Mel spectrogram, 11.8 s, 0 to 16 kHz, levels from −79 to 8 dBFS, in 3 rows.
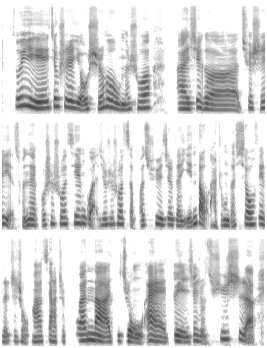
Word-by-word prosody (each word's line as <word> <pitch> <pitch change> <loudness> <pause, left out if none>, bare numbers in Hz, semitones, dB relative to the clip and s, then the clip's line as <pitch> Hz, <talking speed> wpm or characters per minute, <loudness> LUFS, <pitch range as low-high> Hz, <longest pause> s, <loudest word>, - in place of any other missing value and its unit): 所 260 +1 -2
以 215 -8 +6
就 260 +4 0
是 235 -4 +2
有 180 -3 +2
时 190 +2 +1
候 235 -2 +2
我 - - 0
们 165 +1 -1
说， 210 +3 -1 0.4
哎， 185 0 +1
这 185 +5 -2
个 155 -4 -1
确 200 - -5
实 205 +3 -1
也 190 - -2
存 - - -6
在， 180 -1 0
不 170 0 -11
是 215 +5 -6
说 210 0 -3
监 230 +1 -1
管， 195 - -3
就 185 +1 -4
是 200 - -6
说 210 0 -2
怎 - - -9
么 170 - -6
去 185 +4 -2
这 185 0 -3
个 165 -3 -4
引 215 - -1
导 235 - +3
大 - - -10
众 175 -1 -2
的 160 - -7
消 195 +2 0
费 200 -1 -2
的 165 0 -6
这 175 -2 -10
种 165 +2 -7
啊， 160 0 -2
价 185 -1 -3
值 165 +2 -13
观 200 +2 +3
哪， 170 -5 +7
这 180 +3 -10
种， 170 -7 +1
哎， 165 -7 +4
对， 170 -4 +2
这 190 +5 -3
种 170 - -5
趋 235 0 -3
势 235 -2 0
啊， - - +3
185 Hz, 280 characters per minute, -24 LUFS, 170-210 Hz, 0.4 s, 哪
